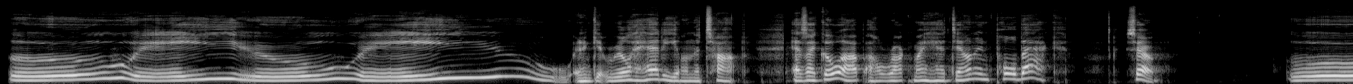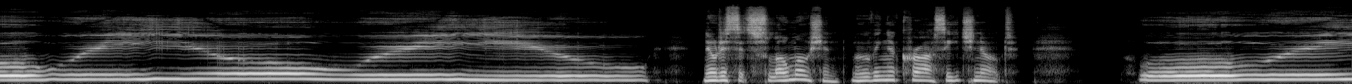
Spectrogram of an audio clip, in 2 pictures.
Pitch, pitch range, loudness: 205 Hz, 185-230 Hz, -15 LUFS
